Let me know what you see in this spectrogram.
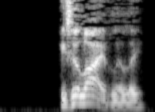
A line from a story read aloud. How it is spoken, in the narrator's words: I said quickly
